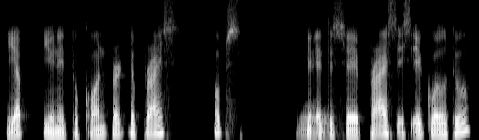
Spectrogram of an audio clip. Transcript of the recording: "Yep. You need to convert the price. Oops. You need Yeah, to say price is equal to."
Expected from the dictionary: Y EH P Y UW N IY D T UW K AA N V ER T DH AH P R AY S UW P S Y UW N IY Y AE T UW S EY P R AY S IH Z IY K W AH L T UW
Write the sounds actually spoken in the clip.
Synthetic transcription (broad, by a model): Y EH P Y UW N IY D T UW K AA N P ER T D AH P R AY S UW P S Y UW N IY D T UW S EY P R AY S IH S IY K W AH L T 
